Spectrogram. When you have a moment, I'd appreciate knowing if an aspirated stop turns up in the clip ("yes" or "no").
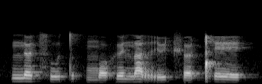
yes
